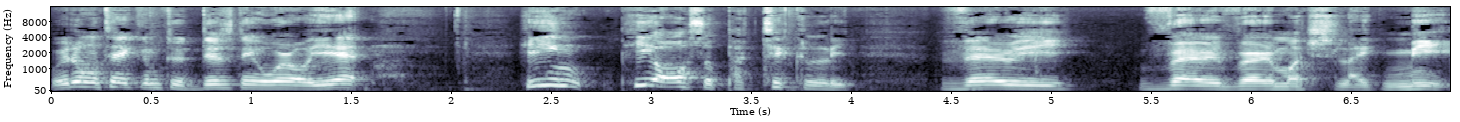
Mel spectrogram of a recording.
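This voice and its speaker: A man with a normal speaking voice, fairly high-pitched, lively in intonation, at a moderate pace. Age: 30s. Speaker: father with Tourette syndrome. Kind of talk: casual talk to camera.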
